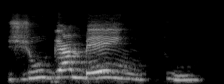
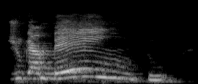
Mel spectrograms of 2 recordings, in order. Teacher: Julgamento. Então, a sílaba de maior intensidade, a sílaba tônica da palavra julgamento, é o me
